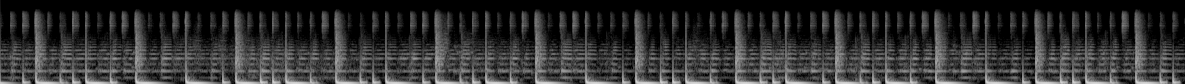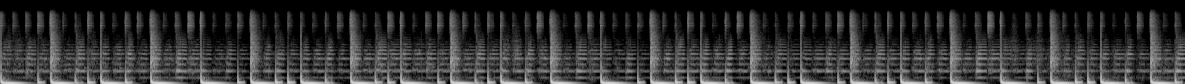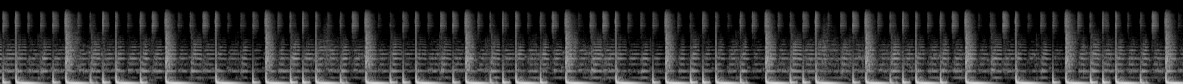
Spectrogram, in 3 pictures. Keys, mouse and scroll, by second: 9.8 v, 11.3 click, 15.1 click, 16.5 Return, 17.9 click, 23.8 click, 26.5 click, 32.7 Return, 34.1 click.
